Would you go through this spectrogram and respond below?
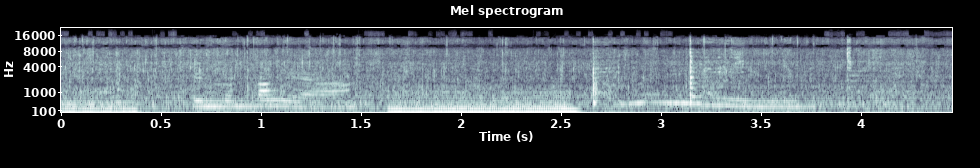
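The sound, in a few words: stirring potatoes frying in a pan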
